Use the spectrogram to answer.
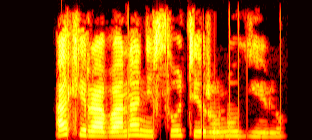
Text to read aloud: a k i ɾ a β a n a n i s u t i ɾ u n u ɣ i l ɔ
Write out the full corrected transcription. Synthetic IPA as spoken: a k i ɾ a β a n a n i s u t i ɾ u n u ɣ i l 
